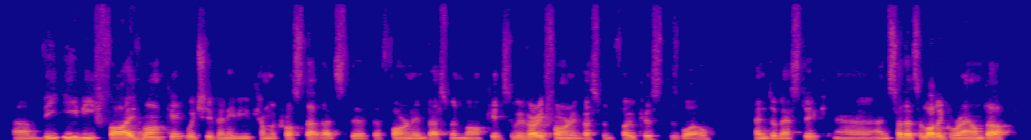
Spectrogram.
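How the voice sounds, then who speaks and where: Speaking with a British accent, this voice moves at a fairly quick pace with hardly any pauses and fairly even intonation. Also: man, medium pitch for a man. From Britain. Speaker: real estate investment executive. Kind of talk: webinar presentation.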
